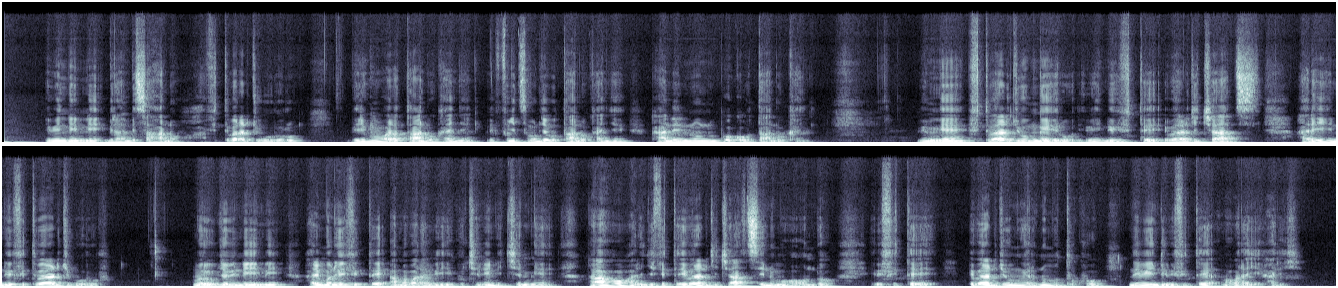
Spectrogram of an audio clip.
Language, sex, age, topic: Kinyarwanda, male, 25-35, health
